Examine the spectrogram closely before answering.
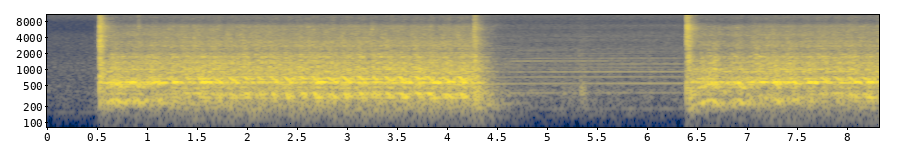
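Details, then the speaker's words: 1988 FMC 6000 with a 5-speed, cranked on boosters with the gas pedal floored: starter churns at about 3.5 beats per second, pauses and cranks again without catching; no fuel was reaching the carb, and starting fluid was then used. "Probably needs starting fluid, I think. Stupid thing isn't starting."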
